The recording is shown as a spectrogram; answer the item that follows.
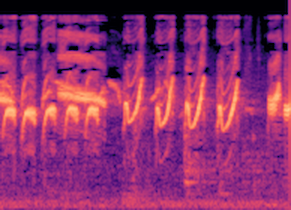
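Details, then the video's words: A Chinese hwamei in full song pours out loud, rich song: a quick run of repeated chirps, then a series of rising, upslurred whistles at a steady pace. "wambi \ hwamei gacor"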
